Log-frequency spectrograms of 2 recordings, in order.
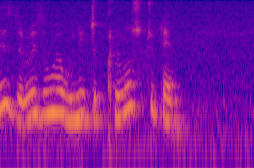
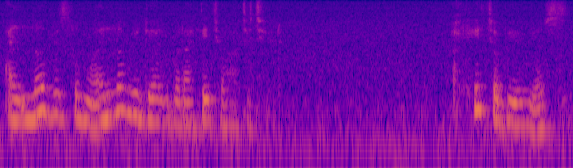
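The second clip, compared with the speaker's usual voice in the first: put-on softer, tender, loving but firm words to a child; tender to my kid; 3 semitones lower, 8 dB quieter than usual. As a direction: say it gently, like holding the child close. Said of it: "I always tell my kid".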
